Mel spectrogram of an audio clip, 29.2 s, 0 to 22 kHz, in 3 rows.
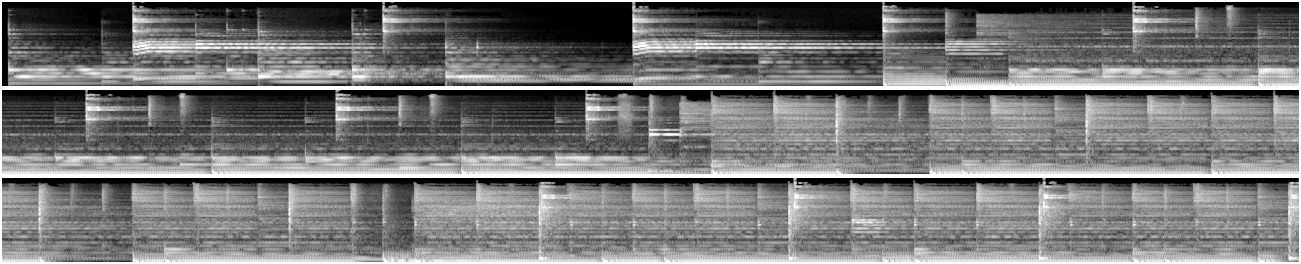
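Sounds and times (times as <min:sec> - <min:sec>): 
beat ballad: 0:00.0 - 0:29.1.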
